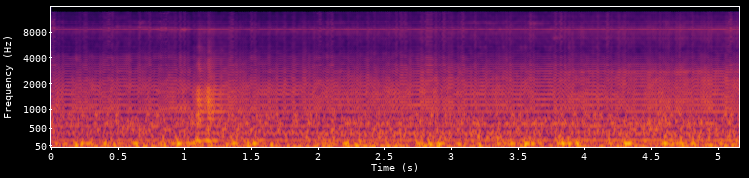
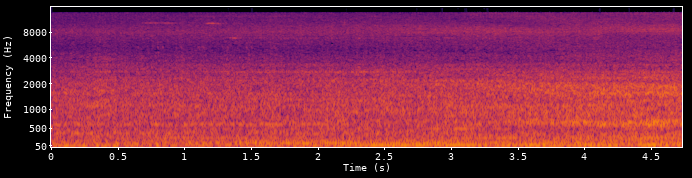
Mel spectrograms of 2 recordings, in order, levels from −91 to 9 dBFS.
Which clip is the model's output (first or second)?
first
